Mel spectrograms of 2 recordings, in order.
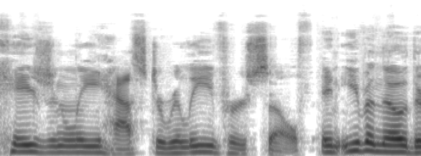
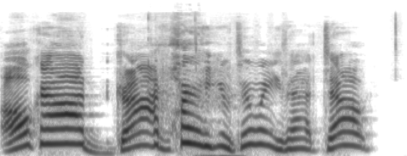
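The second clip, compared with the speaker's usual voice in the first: put-on screaming child voice, higher and louder; 12 semitones higher, 6 dB louder than usual. Retelling how two young children reacted to a jogger: imitating children screaming. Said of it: "They're screaming, like".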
